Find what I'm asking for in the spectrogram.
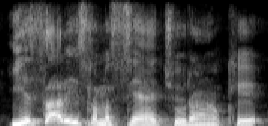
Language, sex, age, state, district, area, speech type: Hindi, male, 45-60, Uttar Pradesh, Ghazipur, rural, spontaneous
